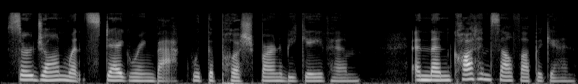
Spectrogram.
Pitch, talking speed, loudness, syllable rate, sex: 180 Hz, 175 wpm, -21 LUFS, 4.5 syllables/s, female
